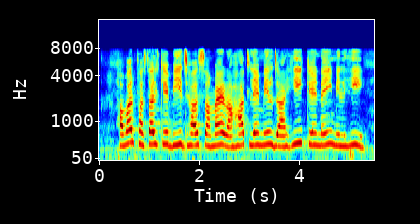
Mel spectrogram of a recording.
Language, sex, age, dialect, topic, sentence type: Chhattisgarhi, female, 18-24, Western/Budati/Khatahi, agriculture, question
